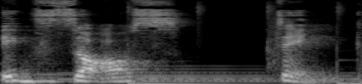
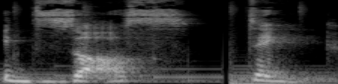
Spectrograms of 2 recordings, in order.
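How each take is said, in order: First: It begins with an 'ig' sound then 'zaw'. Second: The same.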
